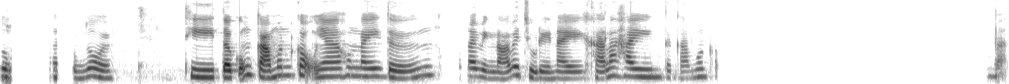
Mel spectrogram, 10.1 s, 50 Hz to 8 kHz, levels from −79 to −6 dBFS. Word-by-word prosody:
dùng 235 -2 +2 0.4
ờ, 225 - -4
đúng 200 0 -9
rồi. 230 -5 0 0.7
Thì 220 -3 +3
tớ 215 -1 +8
cũng 285 +7 0
cám 205 -2 +7
ơn 275 0 -7
cậu 285 - +1
nha, 240 +1 +2
hôm 255 +1 -8
nay 245 0 0
tớ 200 -2 +1
hôm 275 +3 -11
nay 250 -1 +1
mình 210 -4 -4
nói 180 0 0
về 275 - +1
chủ 220 -7 -2
đề 190 -1 -3
này 190 0 -1
khá 190 -2 -1
là 260 - 0
hay, 235 -2 0
tớ 205 - -10
cám 195 +3 -10
ơn 235 - -6
cậu. - - -22 2.7
Bạn. - - -12
230 Hz, 180 wpm, -30 LUFS, 200-250 Hz, 2.7 s, tớ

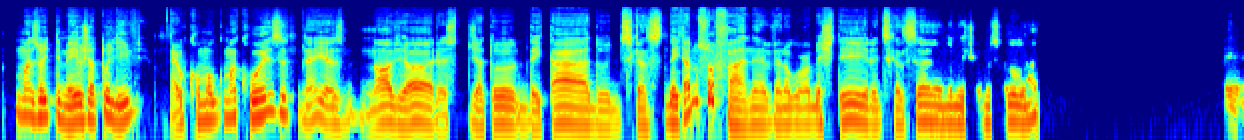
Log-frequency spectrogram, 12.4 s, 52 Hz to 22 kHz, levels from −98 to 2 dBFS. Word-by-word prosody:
umas 155 -3 -1
20:30 140 -5 +4
eu - - +6
já 130 0 +2
tô 155 +4 +2
livre. 140 +7 +2 0.3
Aí - - -1
eu - - -1
como 130 +1 -1
alguma 145 +3 -1
coisa, 165 +5 +3
né, 125 +5 -5
e 135 - -1
às 110 -1 -2 0.2
21h 120 -3 0
já 100 -1 -3
tô 110 +1 +1
deitado, 105 0 +1
descans 105 +1 -3
deitado 120 - +3
no 285 - 0
sofá, 110 - +1
né, 110 +1 -3
vendo 110 0 -4
alguma 110 0 -3
besteira, 120 0 0
descansando, 115 +2 -1
mexendo 115 0 -3
no 115 - -3
celular. 120 -1 0 1.9
É. - - -3
115 Hz, 150 wpm, -22 LUFS, 110-130 Hz, 1.9 s, eu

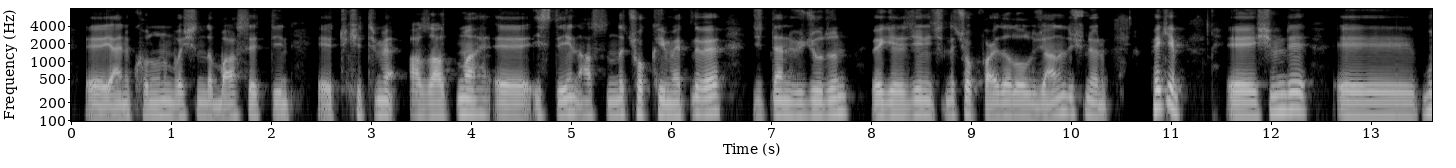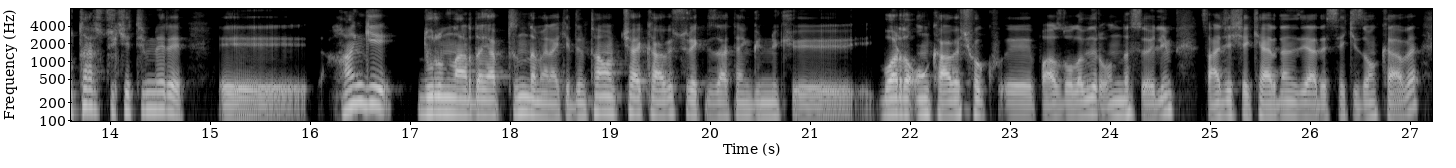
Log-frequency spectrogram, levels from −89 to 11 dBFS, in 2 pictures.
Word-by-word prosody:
eee, - - -1
yani, 95 0 +1
konunun 100 +2 -4
başında 100 -1 -4
bahsettiğin, 95 0 -3 0.2
eee, - - -3
tüketimi 110 -1 -4 0.2
azaltma, 100 +2 +1
eee, 100 -1 +2
isteğin 110 +3 -2
aslında 105 +1 -4
çok 115 0 -3
kıymetli 105 +2 -1
ve 130 +3 +4 0.3
cidden 110 +1 -1
vücudun 110 +5 -1 0.2
ve 100 +1 +3
geleceğin 105 +2 0
için 105 +1 -8
de - - -3
çok 110 0 -3
faydalı 100 +1 +1
olacağını 100 +5 -1
düşünüyorum. 110 -7 -4 0.4
Peki, 165 -7 +3 0.4
eee, 105 0 +4
şimdi, 140 +5 0 0.3
eee, 100 -1 0
bu 140 +3 -4
tarz 170 -2 +1
tüketimleri, 145 0 0 0.3
iii, 345 0 -1 0.2
hangi 190 - +2 0.2
durumlarda 125 -2 +6
yaptığını 115 +3 +2
da 115 - +5
merak 95 -2 -2
ediyorum. 100 0 -3
Tamam, 130 -2 +4
çay, 120 -2 +3
kahve 115 0 +2
sürekli 110 -4 -2
zaten 100 -1 -2
günlük, 100 0 -4
iii, 90 -1 -6
bu 115 +2 +7
arada 120 0 +8
10 115 0 +3
kahve 110 0 +5
çok, 115 -5 -3
eee, 100 -1 -1
fazla 95 +2 0
olabilir. 105 +5 +2
Onu 105 +5 -2
da 110 - +1
söyleyeyim. 115 +3 -2 0.3
Sadece 100 +4 0
şekerden 100 +1 +1
ziyade 100 -1 +1
8-10 95 +1 -5
kahve. - - 0
105 Hz, 135 wpm, -24 LUFS, 100-120 Hz, 0.4 s, arada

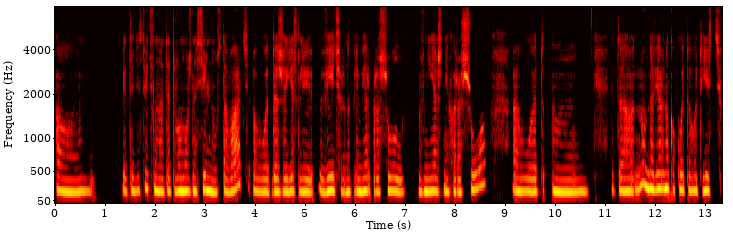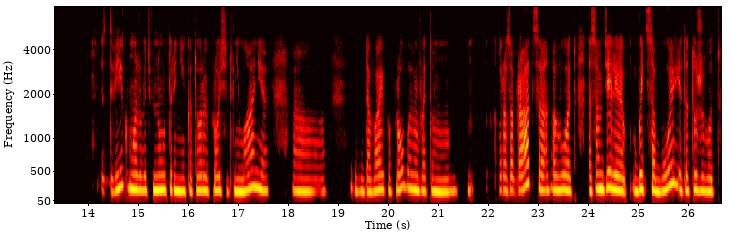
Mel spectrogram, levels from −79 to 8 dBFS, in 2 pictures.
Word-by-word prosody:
ам, 190 -1 -1 0.6
это 200 -1 -6
действительно, 200 0 -2
от 190 - -8
этого 195 0 -2
можно 195 0 +3
сильно 200 -1 +2
уставать. 195 +9 -4
Вот, 185 -2 -3
даже 190 +1 -1
если 185 -1 -1
вечер, 195 -2 0
например, 190 +2 +1
прошел 190 0 -3 0.3
внешне 190 +1 0
хорошо, 215 +9 -2 0.5
а, 200 -3 0
вот, 190 -1 -2 0.2
м, 185 -1 +1 0.4
это, 195 -1 -1
ну, 240 +8 -3
наверно, 230 0 +3
какой-то 220 -1 -4
вот 205 -1 -2
есть 205 -2 -2 0.9
сдвиг, 200 +8 -3
может 225 -2 +4
быть, 210 0 -3
внутренний, 210 -2 +4
который 205 +1 -1
просит 205 -3 -3
внимания. 210 +3 +3 0.5
Э, 205 - -3 1.1
давай 195 0 -2
попробуем 220 +3 -1
в 205 - -5
этом, 190 -1 0 0.2
м, 205 - -8 0.5
разобраться. 210 - -1
Вот, 215 -1 +2 0.3
на 205 - -2
самом 230 +3 +6
деле 220 -4 +4
быть 210 0 +3
собой- 215 +10 +2
это 210 0 -1
тоже 205 -1 +1
вот 195 -1 +1
200 Hz, 110 wpm, -24 LUFS, 190-215 Hz, 1.1 s, самом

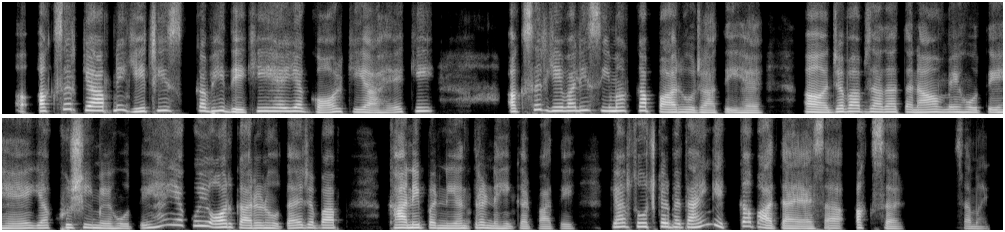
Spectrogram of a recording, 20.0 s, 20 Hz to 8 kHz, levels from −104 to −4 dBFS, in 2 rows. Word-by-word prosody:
अ, - - -3 0.2
अक्सर 360 +9 +3
क्या 290 -2 +7
आपने 295 +3 +3
ये 215 +3 +3
चीज़ 275 +2 -2
कभी 260 0 +2
देखी 245 +9 +1
है 240 - +3
या 240 0 +3
गौर 165 +6 +1
किया 175 -4 -1
है 170 +5 -5
कि 250 0 -2 0.8
अक्सर 345 -1 +2
ये 260 +1 +3
वाली 265 +3 +2
सीमा 260 -1 +3
कब 275 -1 +5
पार 175 -2 +3
हो 175 -1 0
जाती 155 -1 -4
है? 150 -1 -3 0.4
अ, 180 -3 +7
जब 210 +1 +2
आप 215 -2 +3
ज़्यादा 190 -1 +1
तनाव 175 +1 +1
में 175 +1 -1
होते 165 -1 -2
हैं 165 +1 -1
या 180 +1 -2 0.2
खुशी 205 +1 +1
में 175 -4 0
होते 160 +2 -6
हैं 275 - -4
या 380 - -4
कोई 335 -1 -1
और 240 -3 +4
कारण 185 0 +2
होता 175 0 -2
है 195 +2 0
जब 195 -1 -4
आप, 190 0 +2 0.5
खाने 200 +1 +6
पर 190 - +1
नियंत्रण 170 +2 -1
नहीं 160 -1 -3
कर 155 -1 -5
पाते? 145 0 -9 0.4
क्या 255 - +1
आप 270 - 0
सोच 270 -1 0
कर 270 -2 +2
बताएँगे 265 - 0 0.2
कब 300 -1 -1
आता 170 -1 +1
है 155 -1 -1
ऐसा 165 +2 -4 0.2
अक्सर 155 -6 -4 0.5
समय? 135 -3 -13
190 Hz, 185 wpm, -23 LUFS, 165-250 Hz, 0.8 s, क्या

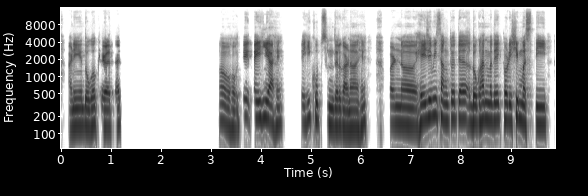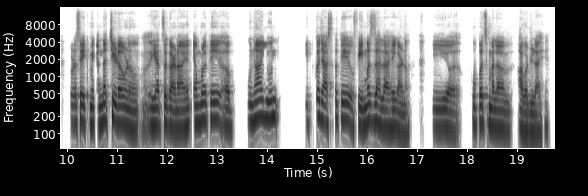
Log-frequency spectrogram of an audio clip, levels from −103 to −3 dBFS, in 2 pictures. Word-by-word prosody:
आणि 135 +2 +1
दोघं 135 +2 +1
खेळत 130 -2 +2
आहेत. 135 - -2 2.0
हो, 155 -4 -2
हो, 130 -1 -3
ते 195 +9 -1
तेही 185 0 +6
आहे. 145 -2 +1 0.4
तेही 155 +4 -3
खूप 175 -2 -2
सुंदर 140 -3 0
गाणं 125 -1 +2
आहे. 125 +4 -1 0.5
पण 150 0 -1
अ, 140 -1 +2
हे 160 +3 +4
जे 195 +1 +4
मी 210 +1 +1
सांगतो 180 -3 0
आहे 180 - 0
त्या 180 -3 +2
दोघांमध्ये 170 +2 +2
एक 170 0 -5
थोडीशी 170 +2 +2
मस्ती, 150 -1 +1 0.4
थोडंसं 155 +1 0
एकमेकांना 150 +1 +1
चिडवणं 150 -7 +3
ह - - -10
ह्याचं 140 +1 +1
गाणं 125 -2 +3
आहे. 130 +2 +2
त्यामुळे 160 +3 +1
ते 175 0 +3
अ, 140 -2 -2 0.4
पुन्हा 170 +4 +3
येऊन 190 0 +2 0.6
इतकं 155 +6 -4
जास्त 160 -1 -1
ते 170 -2 +1 0.2
फेमस 145 +3 +3
झालं 150 -4 +1
आहे 130 0 +1
गाणं 115 -2 -2 0.2
की 135 0 -5
अ, 120 -2 -1 0.3
खूपच 155 +1 -2
मला 130 -2 +2 0.3
आवडलं 115 -3 0
आहे. 110 +5 -8
150 Hz, 155 wpm, -23 LUFS, 135-170 Hz, 2.0 s, तेही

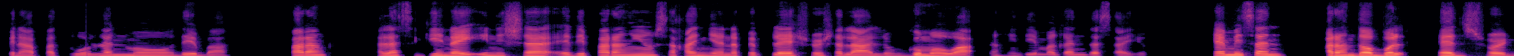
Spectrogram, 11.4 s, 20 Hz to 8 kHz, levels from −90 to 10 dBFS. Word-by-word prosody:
pinapatulan 135 +3 -6
mo, 185 -1 -3
'di 145 -6 -3
ba? 120 0 -9 0.5
Parang, 215 +2 +2 0.3
hala, 160 +7 +1
sige 175 +5 -5
nai-inis 155 0 +1
siya, 180 -2 +3
eh, 165 +2 -5
'di 195 - -2
parang 200 +1 0
yung 195 -2 -4
sa 190 -2 -8
kaniya, 165 -4 -1
nape-pleasure 160 0 -1
siya 160 +1 -5
lalong 140 -2 0
gumawa 150 -2 +3 0.2
ng 140 - -17
hindi 145 -1 -14
maganda 130 -3 -6
sa 105 - -11
'yo. 110 +1 -27 0.5
Eh, 220 - +6
minsan 230 -1 +3 0.3
parang 190 +3 +5
double-edged 180 -3 +4
sword 160 -3 +1
160 Hz, 155 wpm, -25 LUFS, 145-185 Hz, 0.5 s, Eh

